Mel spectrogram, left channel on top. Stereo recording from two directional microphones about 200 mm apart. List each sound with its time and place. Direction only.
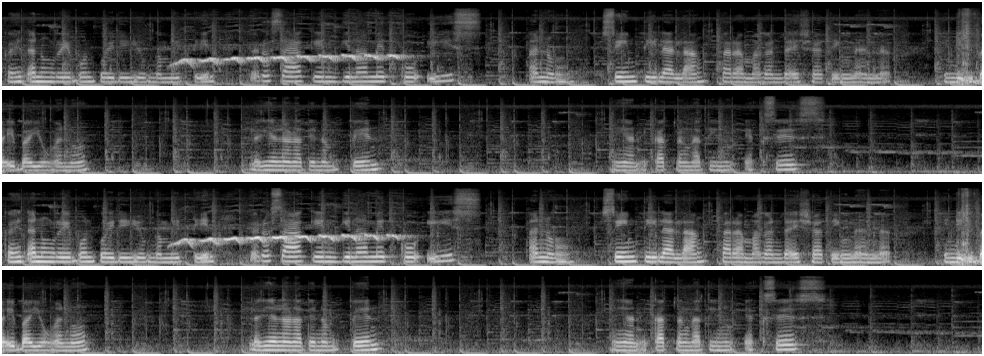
0.0 s a woman's voice: 15° right (ahead or behind); by 6.1 s 5° left (ahead or behind)
6.1 s a woman's voice: 5° right (ahead or behind)
12.3 s a woman's voice: 5° right (ahead or behind)
15.9 s a woman's voice: 5° right (ahead or behind)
